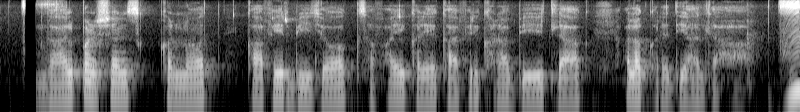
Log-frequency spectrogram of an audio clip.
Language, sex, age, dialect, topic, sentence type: Magahi, male, 18-24, Northeastern/Surjapuri, agriculture, statement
